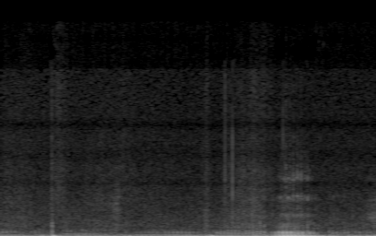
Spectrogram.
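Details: Maine Coon cat purring while being petted indoors during a live stream; steady low rumble throughout, with a few soft clicks and a louder rustle near the end.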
